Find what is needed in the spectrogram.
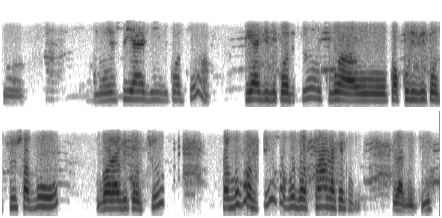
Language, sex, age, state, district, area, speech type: Odia, female, 60+, Odisha, Gajapati, rural, conversation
